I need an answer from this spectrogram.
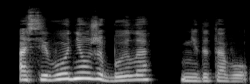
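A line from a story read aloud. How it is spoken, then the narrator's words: Tired explanation. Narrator (Russian): устало объяснила она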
